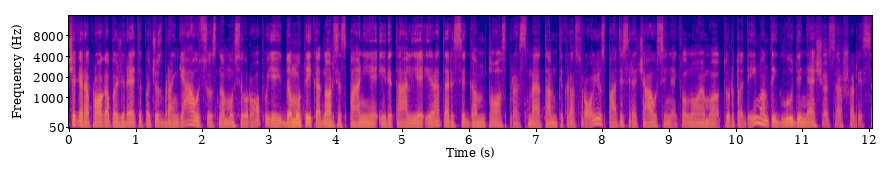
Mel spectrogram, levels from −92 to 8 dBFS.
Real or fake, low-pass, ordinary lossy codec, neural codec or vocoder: real; 14.4 kHz; Opus, 16 kbps; none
